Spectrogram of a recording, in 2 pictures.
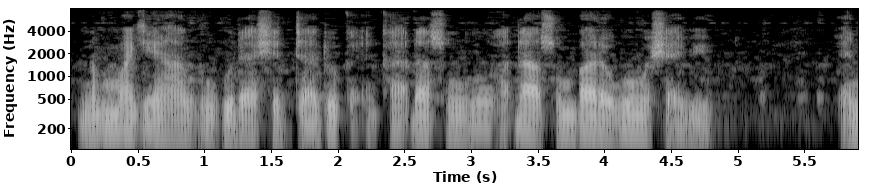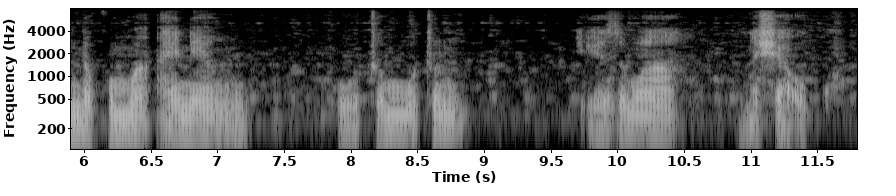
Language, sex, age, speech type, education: Hausa, male, 15-29, spontaneous, primary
